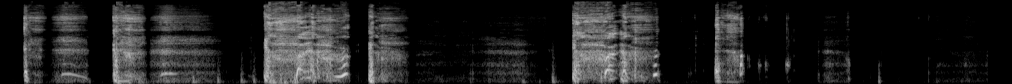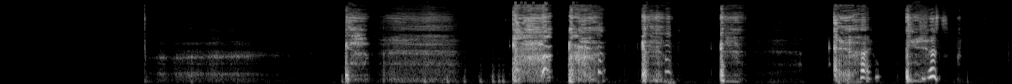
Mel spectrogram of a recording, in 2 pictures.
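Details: Repeatedly woken by coughing, called an asthma attack: repeated harsh, forceful coughs in bursts, with throat clearing and a quieter pause in the middle; coughing fit.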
